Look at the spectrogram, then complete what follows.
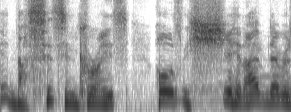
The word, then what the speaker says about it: Narzissenkreuz: Narzissenkreuz.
